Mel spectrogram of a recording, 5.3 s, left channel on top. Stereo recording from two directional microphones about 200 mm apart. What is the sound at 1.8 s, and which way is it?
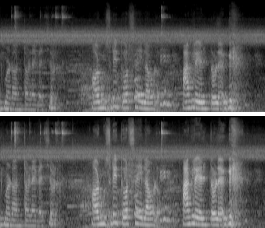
Speech, 10° right (ahead or behind).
